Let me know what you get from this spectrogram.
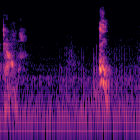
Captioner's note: purring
